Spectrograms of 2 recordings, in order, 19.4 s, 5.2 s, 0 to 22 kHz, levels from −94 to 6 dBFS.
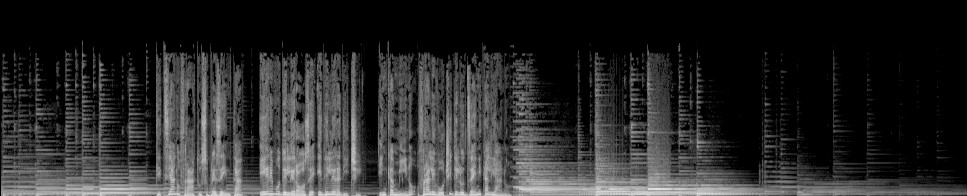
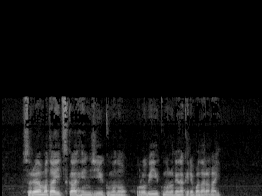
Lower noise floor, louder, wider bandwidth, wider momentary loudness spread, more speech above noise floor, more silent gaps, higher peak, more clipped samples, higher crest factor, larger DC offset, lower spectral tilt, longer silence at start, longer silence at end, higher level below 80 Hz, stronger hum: second, -52 dBFS vs -69 dBFS; first, -15 LUFS vs -26 LUFS; first, 17 kHz vs 11.5 kHz; about the same, 14 LU vs 12 LU; second, 37 dB vs 44 dB; neither; first, 0 dBFS vs -8 dBFS; neither; about the same, 16 dB vs 18 dB; neither; second, -4.5 dB/octave vs -6 dB/octave; second, 0 s vs 0.5 s; first, 2.55 s vs 0.85 s; first, -30 dBFS vs -50 dBFS; neither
